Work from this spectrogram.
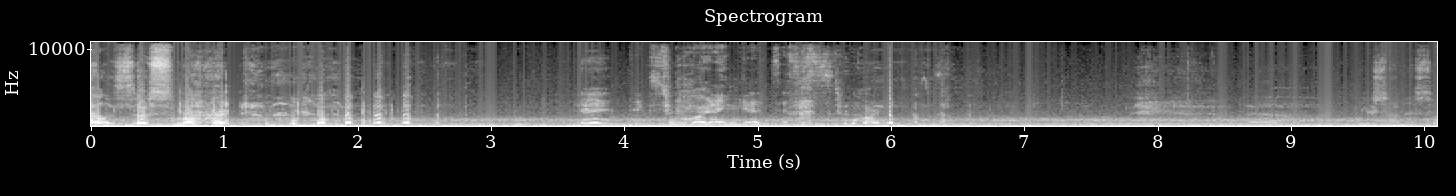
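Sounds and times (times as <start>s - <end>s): road noise inside car: 0.0s - 10.0s
person laughing: 0.9s - 2.8s, 5.3s - 6.7s.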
